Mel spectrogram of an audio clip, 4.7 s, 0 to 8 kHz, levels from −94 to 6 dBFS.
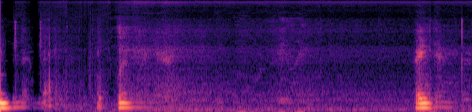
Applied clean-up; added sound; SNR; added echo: neural mask model DeepFilterNet 3.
